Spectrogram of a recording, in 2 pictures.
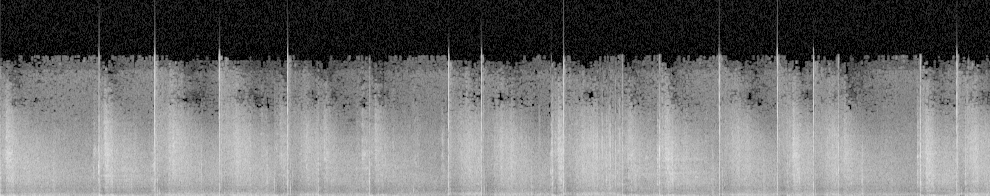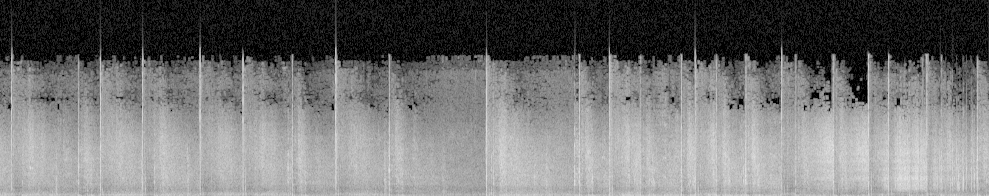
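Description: Aerial fireworks shells bursting in a rapid, unbroken series of sharp bangs over a deep low rumble.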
